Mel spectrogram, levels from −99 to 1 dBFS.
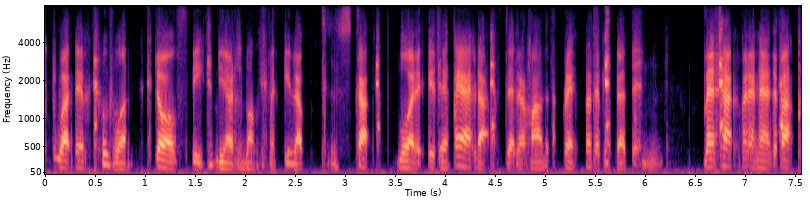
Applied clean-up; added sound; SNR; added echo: neural diffusion model UNIVERSE++.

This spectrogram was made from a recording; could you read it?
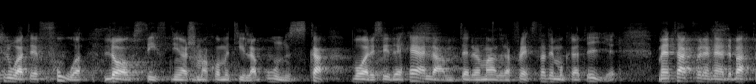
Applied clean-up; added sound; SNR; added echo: none; none; none; none.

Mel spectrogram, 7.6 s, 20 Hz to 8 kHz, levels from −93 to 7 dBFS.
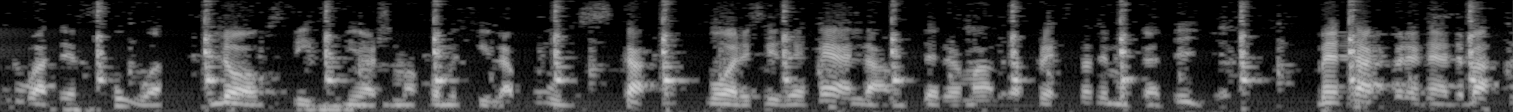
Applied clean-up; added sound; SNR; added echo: classical method spectral subtraction.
